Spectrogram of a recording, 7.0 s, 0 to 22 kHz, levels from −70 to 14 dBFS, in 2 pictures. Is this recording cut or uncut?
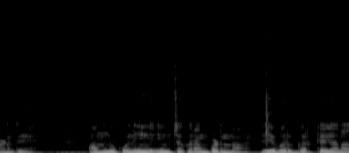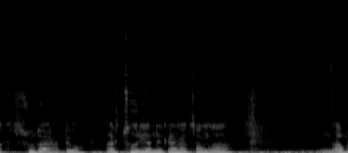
cut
